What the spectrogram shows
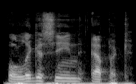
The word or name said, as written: Oligocene Epoch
